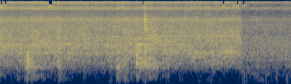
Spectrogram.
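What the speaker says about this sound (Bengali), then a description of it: "পেঁয়াজটা আমি নেড়ে নেড়ে বাদামি রঙের করে নেব" Onion is stirred in hot oil, giving a soft continuous sizzle broken by a few scraping strokes of a spoon against the pan.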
